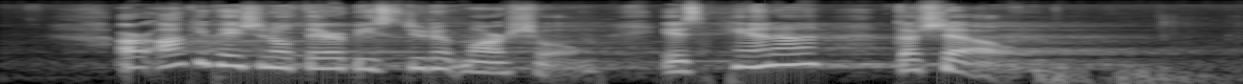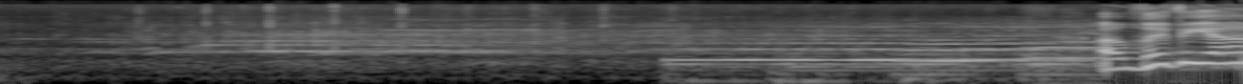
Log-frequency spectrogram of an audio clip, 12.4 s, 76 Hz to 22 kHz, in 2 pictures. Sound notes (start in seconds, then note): 6.2 audience cheering and applauding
